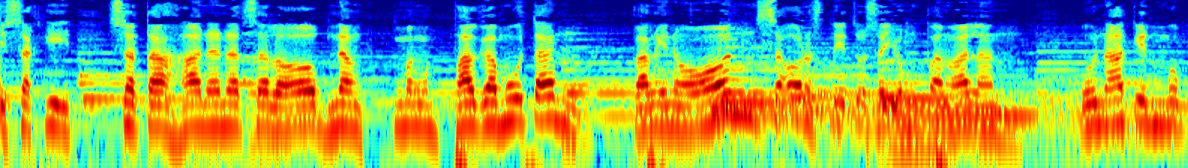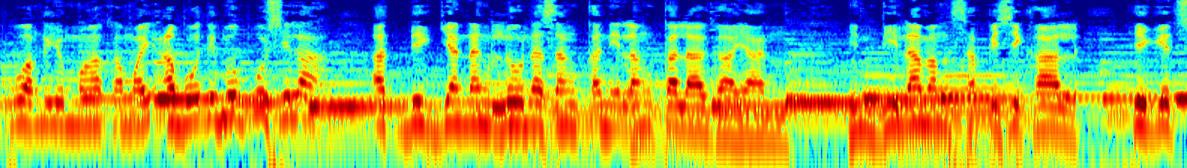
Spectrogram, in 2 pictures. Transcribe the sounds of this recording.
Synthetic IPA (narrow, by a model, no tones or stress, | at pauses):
jsɐkɪt̪̚sɐt̪ɐɦaːnɐnɐt̪̚sɐloʔob̚nɐŋ | mɐŋapɐɡɐmuːt̪anpɐŋɪnoʔonsɐʔoɾɐsd̪iːt̪o̞sɐɪjoŋpɐŋaːlan | ʔʊnaːt̪ɪnmopʊɐŋɪjoŋmɐŋakɐmajʔɐbuːt̪ɪnmopʊsɪlaʔɐt̪̚bɪɡjanːɐŋluːnɐsɐŋkɐnɪlaŋkɐlaːɡaːjɐnhɪnd̪ilaːmaŋsɐpɪsɪkalhɪɡɪt̪̚s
